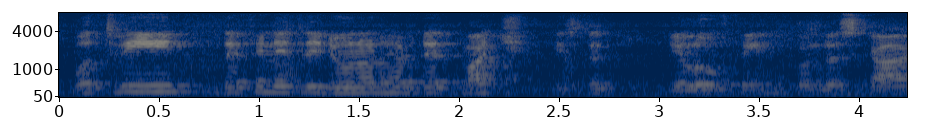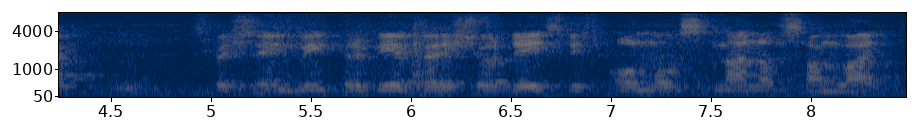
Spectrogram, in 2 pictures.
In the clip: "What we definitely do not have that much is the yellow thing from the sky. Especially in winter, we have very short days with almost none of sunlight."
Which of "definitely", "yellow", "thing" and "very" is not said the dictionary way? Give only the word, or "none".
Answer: thing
